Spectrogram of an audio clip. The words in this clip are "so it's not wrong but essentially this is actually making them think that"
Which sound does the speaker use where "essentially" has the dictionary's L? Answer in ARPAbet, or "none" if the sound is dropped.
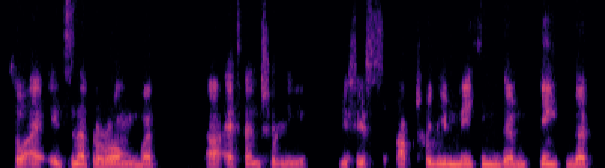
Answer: L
